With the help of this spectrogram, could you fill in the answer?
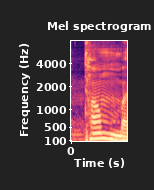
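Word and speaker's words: thumb: क्योंकि यहां पर जो बी लिखा है यह साइलेंट होता है। अगर एम और बी एक साथ आते हैं बच्चों तो जो बी होता है वह साइलेंट होता है। तो एम और बी एक साथ आए हैं ना तो बी साइलेंट रहेगा।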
